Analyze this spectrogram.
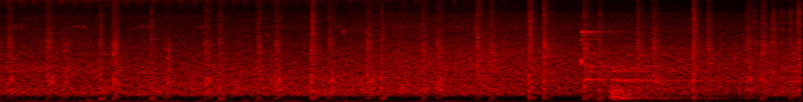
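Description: A fox's paws patter and crunch quickly across snow.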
